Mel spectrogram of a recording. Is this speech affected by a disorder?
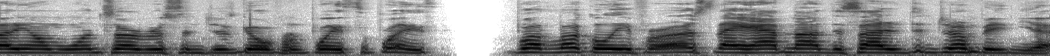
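Yes: cerebral palsy; speech sounds drunk.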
